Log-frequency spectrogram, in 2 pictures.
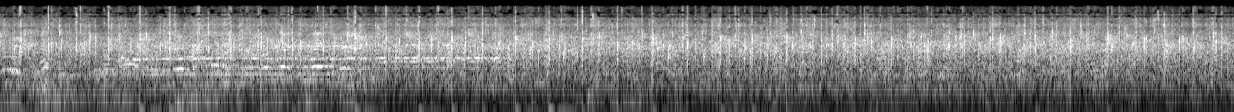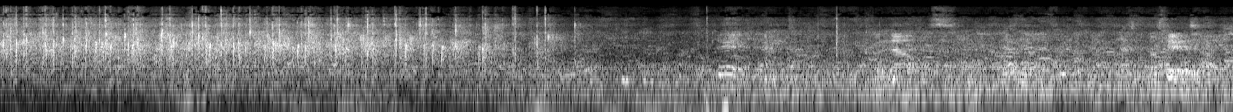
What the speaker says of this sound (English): a big round of applause for the entire TAC team that has made this happen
